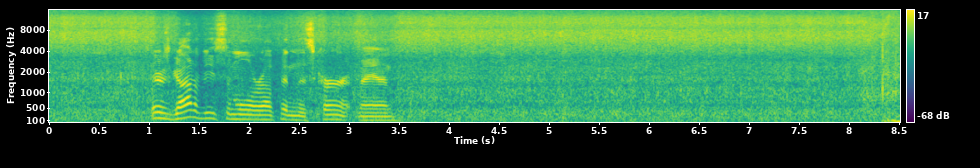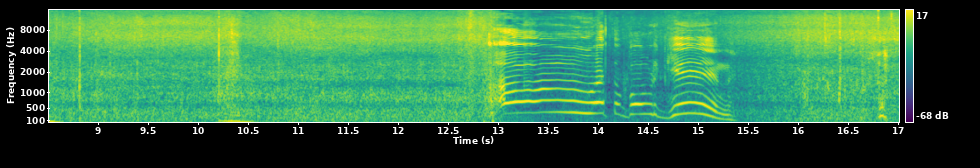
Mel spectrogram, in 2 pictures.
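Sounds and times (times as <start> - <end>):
low thumps: 8.1 - 11.4.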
